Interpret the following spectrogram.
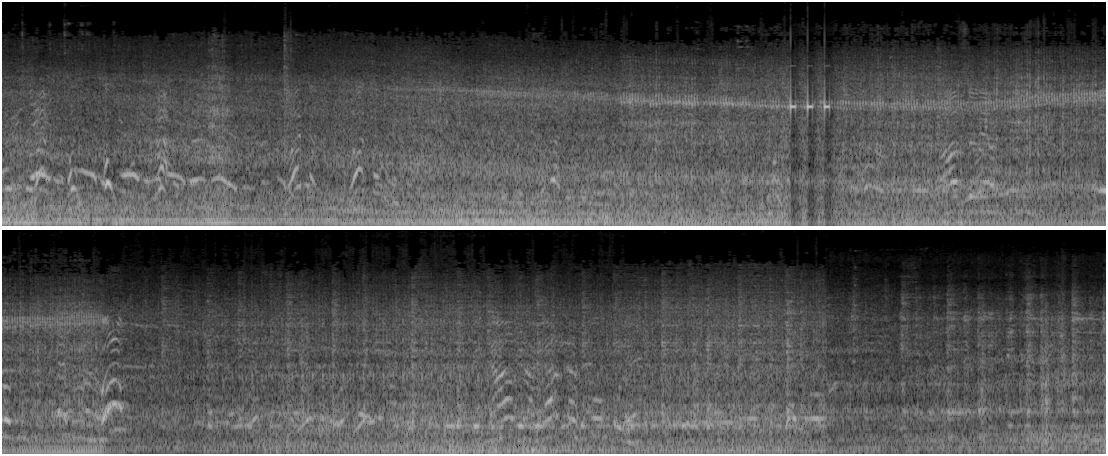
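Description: A tractor engine idling steadily under crowd voices, its low rumble stopping abruptly about halfway through.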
